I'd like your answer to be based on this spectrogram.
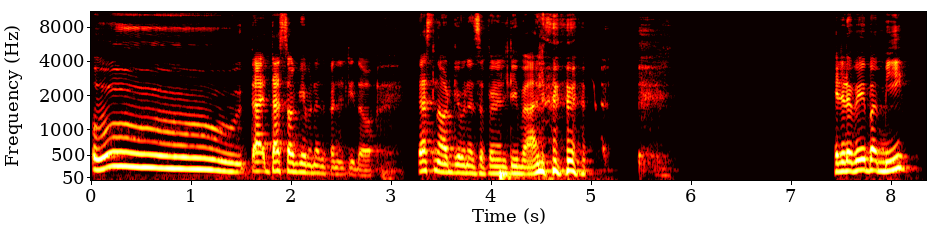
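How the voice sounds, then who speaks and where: A man hosts a live football watchalong. He calls the play in a relaxed, chatty way, and his talk is full of "bro" and "man". He answers his viewers with an easy laugh. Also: on the high side, moderate pace, long pauses. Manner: laughs easily while answering chat. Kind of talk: live match commentary and chat replies.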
